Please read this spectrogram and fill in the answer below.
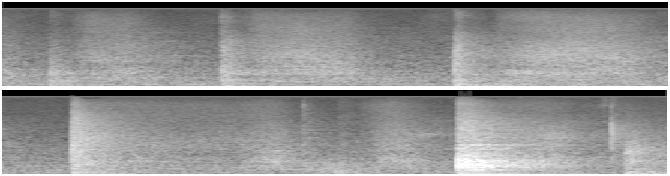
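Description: Several sharp knocks and bangs, roughly one every second or so, each with a short echoing tail in a tiled washroom; the loudest bang comes near the end.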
